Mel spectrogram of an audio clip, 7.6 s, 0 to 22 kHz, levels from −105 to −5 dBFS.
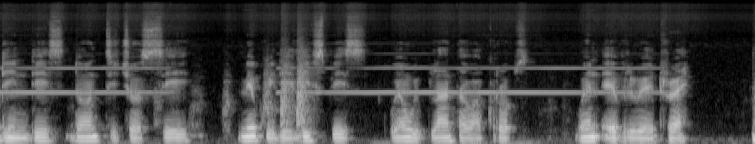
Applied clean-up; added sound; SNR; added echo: none; Wind instrument, woodwind instrument; 19 dB; none.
